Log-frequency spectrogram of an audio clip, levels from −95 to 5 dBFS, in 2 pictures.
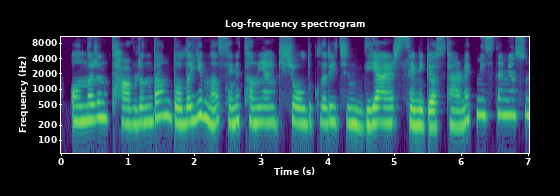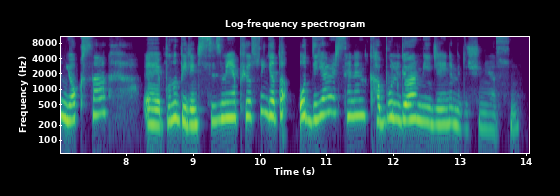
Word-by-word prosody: onların 250 +4 +1
tavrından 230 +7 -1
dolayı 225 +7 +2
mı 230 -5 +2
seni 225 +1 -2
tanıyan 225 -1 -3
kişi 240 - -5
oldukları 220 +1 -2
için 215 -4 -3
diğer 220 +2 +3
seni 200 -3 0
göstermek 190 - -1
mi 315 0 0
istemiyorsun? 315 -1 -1
Yoksa, 315 +7 -1 0.6
eee, 200 -1 +2
bunu 255 +2 +2
bilinçsiz 215 +3 0
mi 275 +1 +5
yapıyorsun? 295 +4 -1
Ya 295 0 +4
da - - 0 0.2
o 275 -4 +4
diğer 325 +7 0
senin 305 -2 -1
kabul 265 0 -1
görmeyeceğini 230 -5 +2
mi 195 -4 -6
düşünüyorsun? 170 0 -16
235 Hz, 125 wpm, -21 LUFS, 210-280 Hz, 0.6 s, mi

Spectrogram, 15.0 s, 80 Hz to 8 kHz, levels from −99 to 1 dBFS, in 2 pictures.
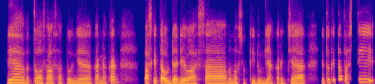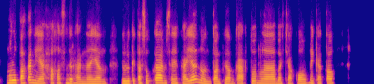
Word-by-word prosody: Iya 260 +1 +4 0.2
betul, 215 +1 -2
salah 190 0 +1
satunya. 190 +1 -3 0.3
Karena 190 +2 -2
kan, 255 +2 +5 0.6
pas 225 -1 +6
kita 210 - +2
udah 190 -1 +4
dewasa, 170 +2 +1 0.4
memasuki 195 +1 -5
dunia 180 -1 -1
kerja, 175 +3 -3 0.6
itu 220 +5 -4
kita 260 +2 0
pasti 275 +2 -5 0.5
melupakan 235 +1 +4
ya, 200 - +2
hal-hal 205 -1 -2
sederhana 185 -2 -2
yang 175 -1 +1 0.4
dulu 200 0 +2
kita 195 - +2
suka, 215 +2 0 0.2
misalnya 200 -1 -4
kayak 205 +7 +4
nonton 180 -3 0
film 175 -1 0
kartun 210 0 -1
lah, 200 -1 +3 0.2
baca 175 0 -3
komik 185 +3 -1
atau 205 +2 0 0.9
cegat - - -43
195 Hz, 135 wpm, -22 LUFS, 185-215 Hz, 0.9 s, pas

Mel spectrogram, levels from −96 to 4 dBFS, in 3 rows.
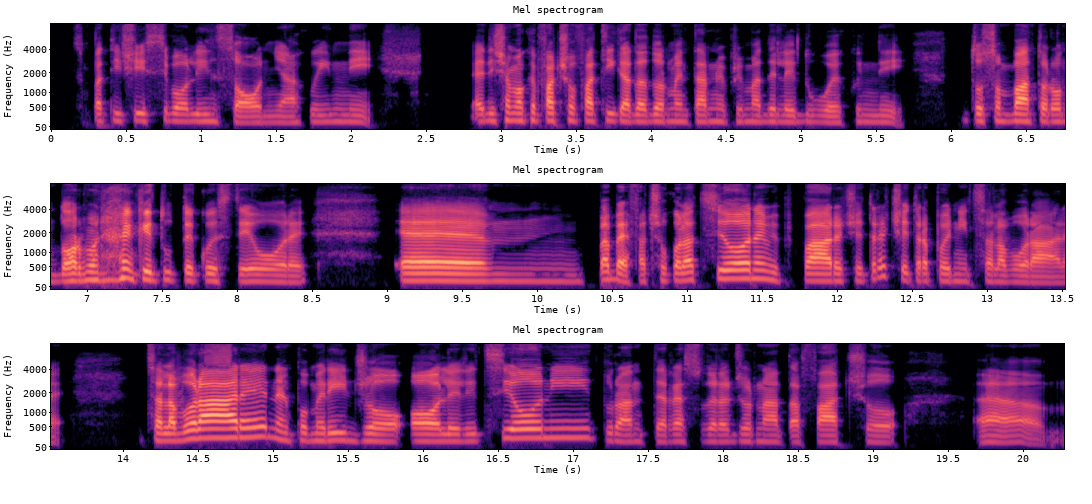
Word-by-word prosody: simpaticissimo- 155 0 -8
l'insonnia. 130 -4 -6
Quindi, 145 -1 -11 0.6
ehm, 145 - -4
diciamo, 160 +1 -3
che - - -8
faccio 165 0 0
fatica 155 0 -2
ad 145 - -4
addormentarmi 145 0 -5
prima 145 +1 -10
delle 145 -1 -8
2, 135 -3 -11
quindi, 140 -3 -15 0.3
tutto 160 -3 -7
sommato, 150 0 +2
non 145 0 -6
dormo 165 +4 +3
neanche 185 +1 +4
tutte 170 -1 -4
queste 150 -1 -4
ore. 140 -2 -4 0.6
Ehm, 155 -2 +4
vabbè, 185 -1 +3
faccio 150 +2 -7
colazione, 205 +5 +3
mi 175 -4 -8
preparo, 155 0 +4
eccetera, 155 +7 -8
eccetera, 160 -10 -5
poi 160 -1 -6
inizio 150 0 -10
a - - -13
lavorare. 130 -3 -4 0.5
Inizio - - -2
a - - +2
lavorare, 225 +7 +8
nel 195 -7 -5
pomeriggio 160 -2 -4
ho 155 0 +2
le 155 0 -4
lezioni, 220 +7 -4
durante 145 -3 -6
il - - -6
resto 150 -1 -8
della 145 -1 -6
giornata 145 -2 -7
faccio, 140 -1 -5 0.5
ehm, 130 -7 -5
150 Hz, 145 wpm, -22 LUFS, 145-165 Hz, 0.6 s, lavorare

